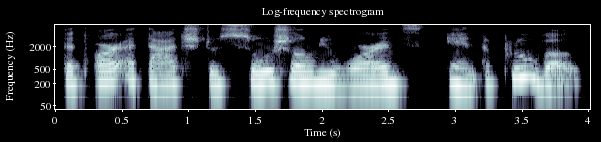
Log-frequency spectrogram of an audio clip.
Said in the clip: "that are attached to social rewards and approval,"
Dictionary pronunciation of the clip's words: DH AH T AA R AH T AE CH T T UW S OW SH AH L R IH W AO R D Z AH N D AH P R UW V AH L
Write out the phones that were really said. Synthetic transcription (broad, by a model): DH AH T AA R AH T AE CH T T UW S OW SH AH L R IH W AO R D S AH N D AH P R UW V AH L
